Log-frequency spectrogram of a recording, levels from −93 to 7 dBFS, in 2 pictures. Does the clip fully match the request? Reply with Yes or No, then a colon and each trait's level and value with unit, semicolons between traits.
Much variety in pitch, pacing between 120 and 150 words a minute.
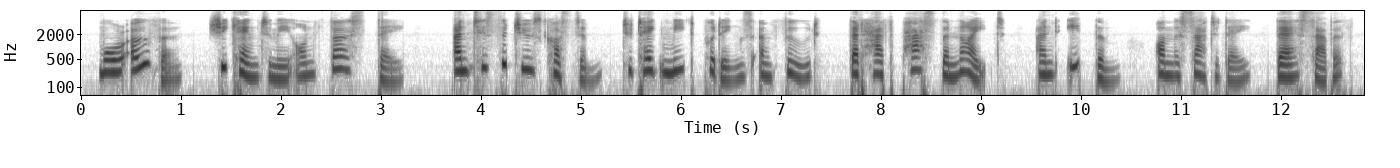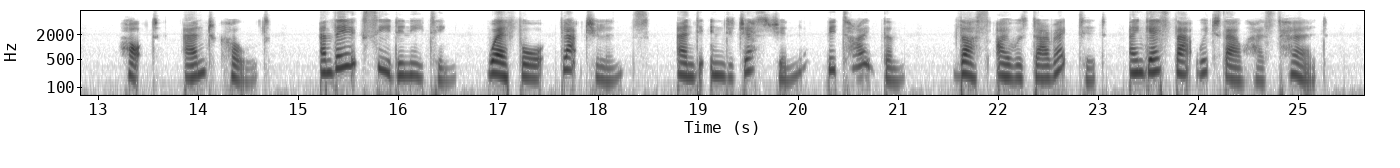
Yes: wide, 6.0 semitones; average, 140 wpm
